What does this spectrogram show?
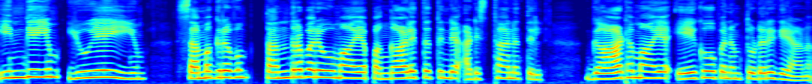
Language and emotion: Malayalam, neutral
